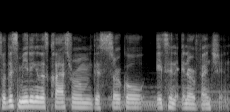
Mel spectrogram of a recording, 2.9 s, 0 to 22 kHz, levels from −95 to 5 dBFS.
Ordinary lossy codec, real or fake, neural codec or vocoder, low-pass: Opus, 32 kbps; real; none; 7.2 kHz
